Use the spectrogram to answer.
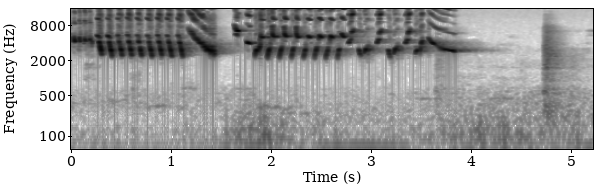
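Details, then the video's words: Goldfinch hybrid song: rapid, high, chattering phrases of repeated twittering notes, then a short gap and a second burst of varied trills and slurred notes. The song fades into quiet after about four seconds, with one faint knock. "تغريد الحسون بصوت الهجين"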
